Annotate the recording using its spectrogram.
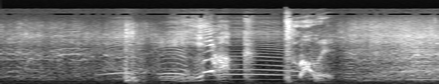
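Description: A cartoon dog gasps and yelps in a comic voice.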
